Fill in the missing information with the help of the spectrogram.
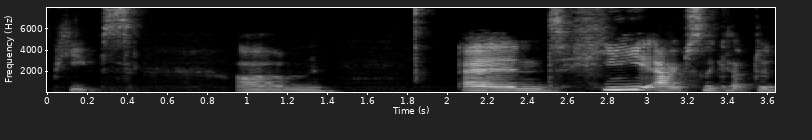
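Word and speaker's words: Pepys: a man called samuel peeps his name looks like it would be pronounced like peppe's but it is actually pronounced peeps and he actually kept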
